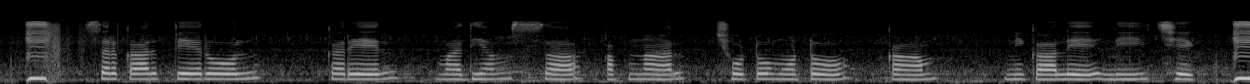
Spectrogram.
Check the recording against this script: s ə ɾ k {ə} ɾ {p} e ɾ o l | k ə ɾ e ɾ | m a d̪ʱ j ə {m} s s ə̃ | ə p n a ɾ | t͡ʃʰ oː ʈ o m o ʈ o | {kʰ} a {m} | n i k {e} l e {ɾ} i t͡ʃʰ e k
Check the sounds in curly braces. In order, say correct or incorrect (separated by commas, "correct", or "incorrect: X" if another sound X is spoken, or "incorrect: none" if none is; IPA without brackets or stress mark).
incorrect: a, correct, correct, incorrect: k, correct, incorrect: a, incorrect: l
